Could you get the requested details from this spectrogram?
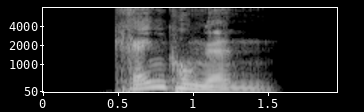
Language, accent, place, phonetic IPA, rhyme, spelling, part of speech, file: German, Germany, Berlin, [ˈkʁɛŋkʊŋən], -ɛŋkʊŋən, Kränkungen, noun, De-Kränkungen.ogg
- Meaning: plural of Kränkung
